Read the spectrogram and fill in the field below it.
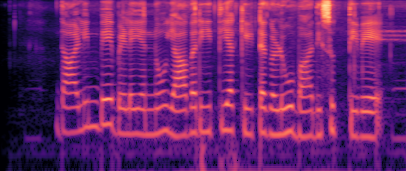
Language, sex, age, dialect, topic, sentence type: Kannada, female, 25-30, Mysore Kannada, agriculture, question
